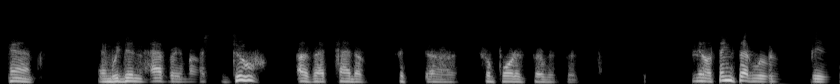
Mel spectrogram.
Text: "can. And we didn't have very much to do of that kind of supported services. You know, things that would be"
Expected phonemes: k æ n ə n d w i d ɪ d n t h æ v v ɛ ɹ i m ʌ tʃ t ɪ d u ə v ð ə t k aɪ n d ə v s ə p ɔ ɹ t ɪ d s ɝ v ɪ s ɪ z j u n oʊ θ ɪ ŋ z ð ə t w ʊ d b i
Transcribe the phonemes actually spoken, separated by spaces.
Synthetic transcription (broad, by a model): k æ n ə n w i d ɪ d n t h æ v v ɛ ɹ i m ʌ tʃ t ɪ d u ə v ð ə t k aɪ n d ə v s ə p ɔ ɹ t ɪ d s ɝ v ɪ s ɪ z j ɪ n oʊ θ ɪ ŋ z ð ə t w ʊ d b i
